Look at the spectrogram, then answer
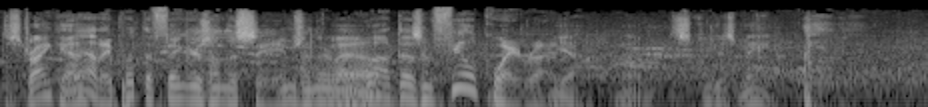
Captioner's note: laughter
